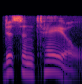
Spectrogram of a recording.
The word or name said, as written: disentail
